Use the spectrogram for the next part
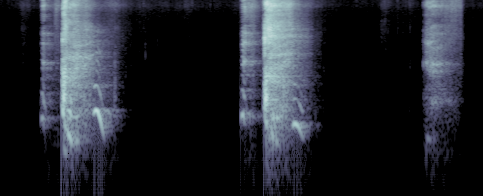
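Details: Female with a head cold sneezing: two explosive sneezes, each preceded by a sharp inhaled catch, then a softer sniff.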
